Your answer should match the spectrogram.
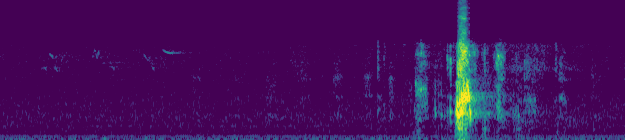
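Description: After a quiet stretch, a dog barks once, loudly, about four and a half seconds in.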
